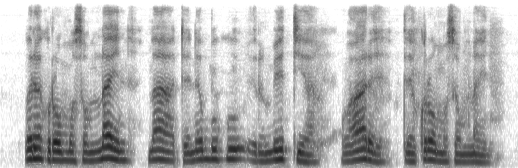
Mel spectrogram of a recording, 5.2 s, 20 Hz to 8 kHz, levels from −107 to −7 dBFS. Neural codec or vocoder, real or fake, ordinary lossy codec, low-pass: codec, 24 kHz, 6 kbps, HILCodec; fake; none; 7.2 kHz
